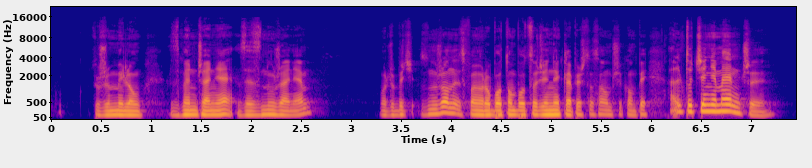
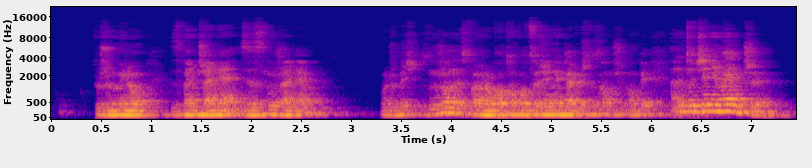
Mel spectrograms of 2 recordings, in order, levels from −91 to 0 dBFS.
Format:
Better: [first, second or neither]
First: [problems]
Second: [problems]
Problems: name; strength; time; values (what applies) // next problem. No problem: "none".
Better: first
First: none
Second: off-mic speech; far // room echo; noticeable; dies away in 0.5 s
